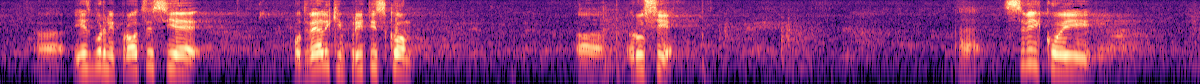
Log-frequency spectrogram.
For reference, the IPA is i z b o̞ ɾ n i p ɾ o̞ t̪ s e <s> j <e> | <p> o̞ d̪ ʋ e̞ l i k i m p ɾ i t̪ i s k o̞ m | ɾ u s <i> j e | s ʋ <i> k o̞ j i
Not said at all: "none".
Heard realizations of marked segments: s, e, p, i, i

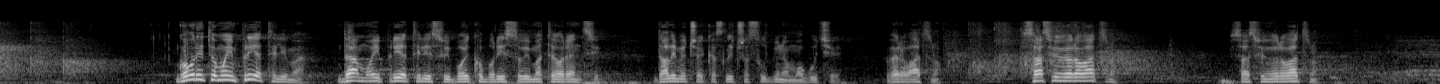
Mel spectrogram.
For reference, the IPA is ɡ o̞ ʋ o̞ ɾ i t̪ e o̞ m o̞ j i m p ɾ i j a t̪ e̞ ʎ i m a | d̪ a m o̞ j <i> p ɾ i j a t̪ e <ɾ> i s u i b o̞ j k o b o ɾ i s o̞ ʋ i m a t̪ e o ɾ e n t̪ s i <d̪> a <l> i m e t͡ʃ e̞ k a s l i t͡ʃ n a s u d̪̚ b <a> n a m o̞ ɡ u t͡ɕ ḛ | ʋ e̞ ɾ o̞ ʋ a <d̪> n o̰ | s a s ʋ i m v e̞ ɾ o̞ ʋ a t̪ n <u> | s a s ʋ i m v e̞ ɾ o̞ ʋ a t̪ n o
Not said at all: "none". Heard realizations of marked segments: i, ʎ, d̪, l, i, t̪, o

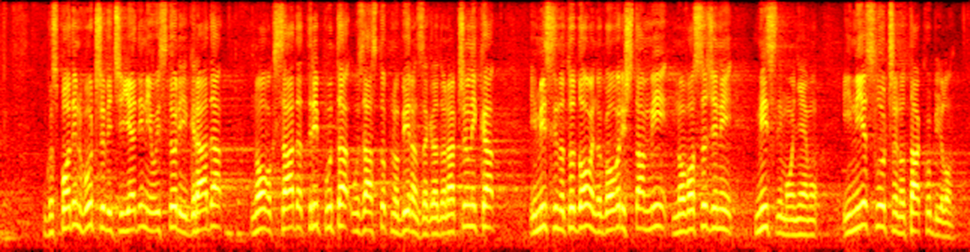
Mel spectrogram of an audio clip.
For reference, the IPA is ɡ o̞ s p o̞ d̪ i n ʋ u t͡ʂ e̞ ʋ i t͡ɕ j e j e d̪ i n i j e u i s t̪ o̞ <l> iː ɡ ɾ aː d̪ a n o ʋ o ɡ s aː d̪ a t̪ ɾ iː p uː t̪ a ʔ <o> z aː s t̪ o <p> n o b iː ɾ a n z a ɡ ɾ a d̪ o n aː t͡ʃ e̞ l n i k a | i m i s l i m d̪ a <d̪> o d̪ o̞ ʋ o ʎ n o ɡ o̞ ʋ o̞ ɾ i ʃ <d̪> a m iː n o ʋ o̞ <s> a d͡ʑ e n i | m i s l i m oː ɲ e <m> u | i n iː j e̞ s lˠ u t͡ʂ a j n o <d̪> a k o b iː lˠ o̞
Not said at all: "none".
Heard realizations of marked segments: ɾ, u, p, t̪, t̪, s, m, t̪

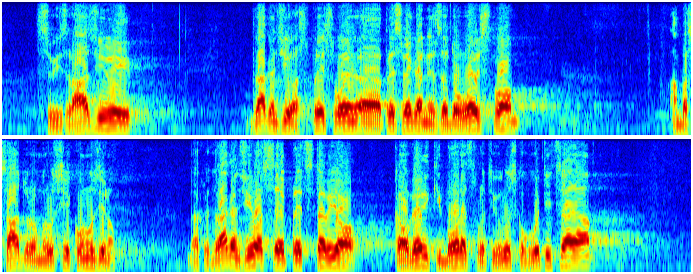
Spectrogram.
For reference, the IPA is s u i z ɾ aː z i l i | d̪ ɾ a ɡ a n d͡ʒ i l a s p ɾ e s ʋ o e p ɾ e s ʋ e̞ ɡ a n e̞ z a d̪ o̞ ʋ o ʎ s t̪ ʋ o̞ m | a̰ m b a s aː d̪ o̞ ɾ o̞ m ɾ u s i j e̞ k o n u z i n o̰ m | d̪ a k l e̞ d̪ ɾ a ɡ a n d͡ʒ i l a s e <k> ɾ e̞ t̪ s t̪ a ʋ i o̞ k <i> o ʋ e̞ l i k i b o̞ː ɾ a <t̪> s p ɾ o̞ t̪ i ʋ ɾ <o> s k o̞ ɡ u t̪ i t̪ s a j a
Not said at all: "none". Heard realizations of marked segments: p, a, t̪, u

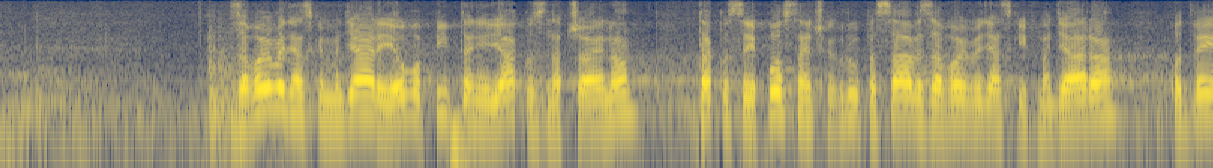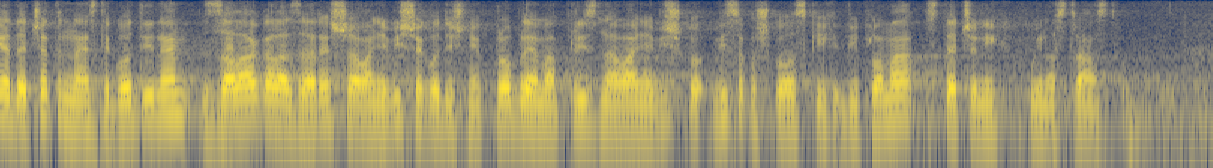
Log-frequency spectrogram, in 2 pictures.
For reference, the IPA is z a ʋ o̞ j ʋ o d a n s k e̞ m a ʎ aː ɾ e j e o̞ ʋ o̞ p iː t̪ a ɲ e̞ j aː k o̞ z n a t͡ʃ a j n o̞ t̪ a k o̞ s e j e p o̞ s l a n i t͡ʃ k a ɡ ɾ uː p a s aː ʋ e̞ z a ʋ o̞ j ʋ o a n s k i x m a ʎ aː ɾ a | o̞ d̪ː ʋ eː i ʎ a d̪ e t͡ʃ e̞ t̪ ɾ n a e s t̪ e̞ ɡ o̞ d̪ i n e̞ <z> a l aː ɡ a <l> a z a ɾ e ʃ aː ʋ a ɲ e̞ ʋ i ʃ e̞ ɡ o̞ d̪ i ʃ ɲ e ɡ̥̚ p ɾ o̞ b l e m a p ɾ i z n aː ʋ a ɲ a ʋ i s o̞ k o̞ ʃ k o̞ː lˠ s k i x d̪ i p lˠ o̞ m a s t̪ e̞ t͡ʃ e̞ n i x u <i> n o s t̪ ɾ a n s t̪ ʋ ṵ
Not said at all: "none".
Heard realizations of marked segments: z, l, i

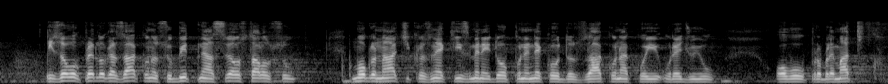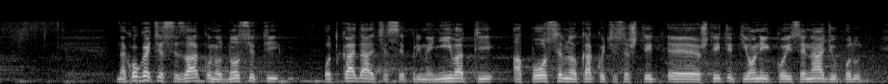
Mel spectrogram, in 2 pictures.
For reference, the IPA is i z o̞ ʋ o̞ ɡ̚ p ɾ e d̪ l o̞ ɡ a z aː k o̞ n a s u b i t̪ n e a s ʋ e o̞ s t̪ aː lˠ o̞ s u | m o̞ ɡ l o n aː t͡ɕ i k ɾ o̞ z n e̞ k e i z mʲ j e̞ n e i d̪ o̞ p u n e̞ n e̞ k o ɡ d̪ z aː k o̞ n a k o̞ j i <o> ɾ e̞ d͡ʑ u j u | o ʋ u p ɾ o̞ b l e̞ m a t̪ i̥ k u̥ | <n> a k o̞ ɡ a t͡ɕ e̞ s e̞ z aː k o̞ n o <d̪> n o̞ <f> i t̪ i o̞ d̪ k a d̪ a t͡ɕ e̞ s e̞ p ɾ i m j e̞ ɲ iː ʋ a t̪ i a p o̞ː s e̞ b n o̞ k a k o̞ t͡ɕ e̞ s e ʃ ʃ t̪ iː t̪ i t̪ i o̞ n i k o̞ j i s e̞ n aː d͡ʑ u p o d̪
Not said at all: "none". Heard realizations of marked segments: u, n, d̪, s

